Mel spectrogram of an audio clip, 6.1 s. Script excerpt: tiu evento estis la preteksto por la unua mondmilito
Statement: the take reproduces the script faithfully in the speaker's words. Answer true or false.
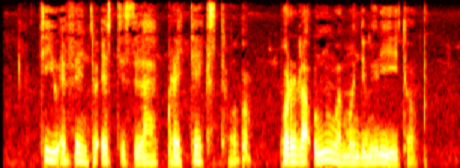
true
